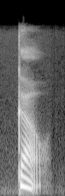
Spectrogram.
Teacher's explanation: Your lips are round at the end.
